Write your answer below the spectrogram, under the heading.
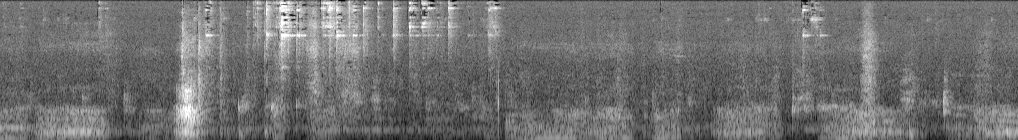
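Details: During a rope tug game among the dogs Cujo, Kali and Lilly, low throaty growls come in uneven bursts, broken by sharp knocks and clatter from the struggle.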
